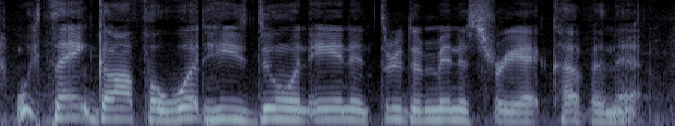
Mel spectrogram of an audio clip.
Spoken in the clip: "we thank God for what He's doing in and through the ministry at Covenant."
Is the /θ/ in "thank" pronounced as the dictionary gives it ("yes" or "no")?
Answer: yes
